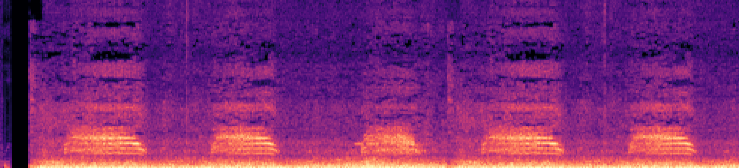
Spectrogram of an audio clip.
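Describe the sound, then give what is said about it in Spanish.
A seagull imitating a cat's meow gives five evenly spaced, meow-like cries, each a clear harmonic call with a slight arch, repeated over a steady low hum and background noise. “esta gaviota aprendió a maullar o a imitar el sonidito de un gatito. Y entonces el aparatito le da croquetitas a la gaviota.”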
